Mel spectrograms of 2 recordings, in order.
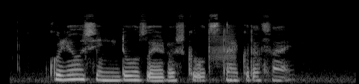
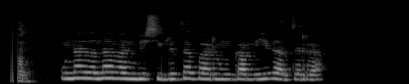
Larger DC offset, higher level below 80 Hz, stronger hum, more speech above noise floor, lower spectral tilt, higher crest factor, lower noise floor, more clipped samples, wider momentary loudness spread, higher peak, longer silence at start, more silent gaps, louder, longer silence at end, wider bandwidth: neither; first, -70 dBFS vs -88 dBFS; neither; second, 28 dB vs 43 dB; about the same, -4.5 dB/octave vs -4.5 dB/octave; about the same, 16 dB vs 14 dB; second, -57 dBFS vs -77 dBFS; neither; second, 8 LU vs 12 LU; first, -14 dBFS vs -22 dBFS; first, 0.5 s vs 0.15 s; neither; first, -29 LUFS vs -34 LUFS; second, 0.65 s vs 0.85 s; about the same, 11.5 kHz vs 11 kHz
